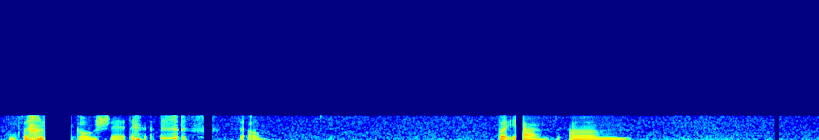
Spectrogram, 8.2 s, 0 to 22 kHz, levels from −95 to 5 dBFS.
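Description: A noise reduction stage set far too aggressively runs across the whole clip. Any frequency band that comes close to its noise estimate is pushed almost to nothing, and the quieter parts of the speech are removed along with the hiss. The background falls to near silence broken by small twinkling specks. The voice is already limited to the telephone band below 4 kHz by the G.711 link. This is overdone noise removal.

Packet loss filled with silence also breaks up the speech in four places. The receiver loses stretches of the stream and plays silence in their place. The longest gap runs from 0.44 to 0.71 s, about 270 ms. Shorter holes follow at 2.03 to 2.12 s (90 ms), 5.15 to 5.23 s (80 ms) and 7.74 to 7.79 s (50 ms). All of these lengths are multiples of 10 ms, which fits 10 ms packets. Each gap starts and stops abruptly, so the speech is chopped off.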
